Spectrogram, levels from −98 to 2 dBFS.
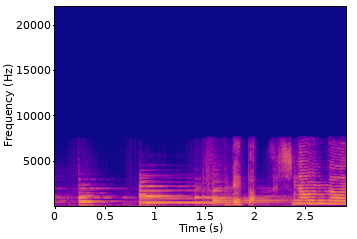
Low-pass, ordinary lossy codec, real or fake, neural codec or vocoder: none; none; fake; codec, 16 kHz, 2 kbps, X-Codec, HuBERT features, trained on balanced general audio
